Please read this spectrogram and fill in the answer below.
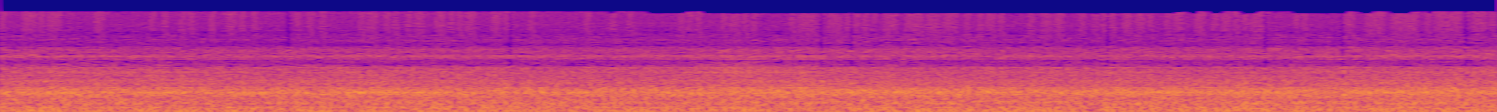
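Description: Steady drone of engine and rushing air inside the cockpit of a light single-engine airplane, with the engine throttled back for a power-off approach.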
